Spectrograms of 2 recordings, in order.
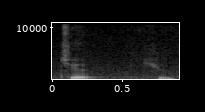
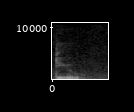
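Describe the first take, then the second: First: The syllable begins with a ch sound. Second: The syllable begins with a t sound.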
